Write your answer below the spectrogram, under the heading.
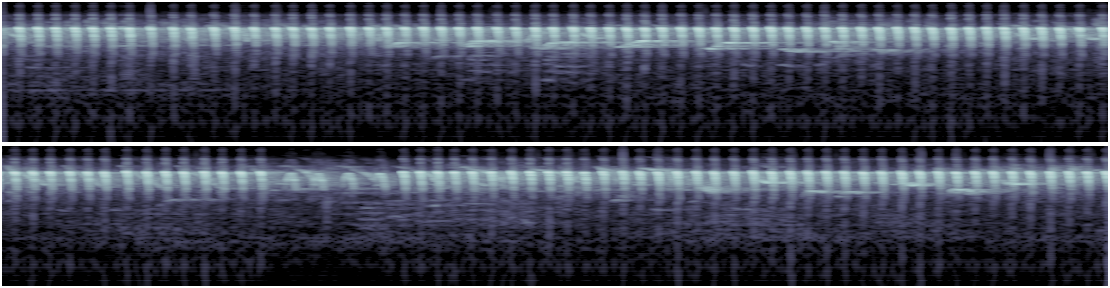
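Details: Bar-winged prinia song, played as a lure to get silent, sluggish birds singing. A dense, fast, steady stream of high buzzy pulsed notes runs throughout, with short clear whistled phrases laid over it, including a brief pause near seven seconds.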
